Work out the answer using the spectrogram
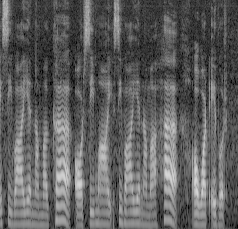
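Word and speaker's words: சிவாய நம: One thing we need to understand here is, we should not say Sivaya Namaha, because according to Sanskrit, ha simply means a full stop.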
